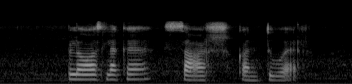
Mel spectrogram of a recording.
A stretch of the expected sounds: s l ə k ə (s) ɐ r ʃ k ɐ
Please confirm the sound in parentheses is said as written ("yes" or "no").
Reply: yes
